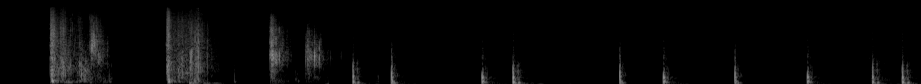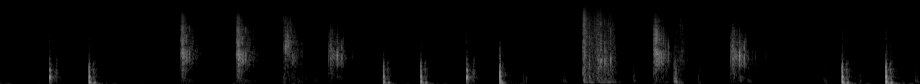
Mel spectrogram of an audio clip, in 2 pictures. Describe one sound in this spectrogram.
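Dirt crunches in short bursts as it is dug away.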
